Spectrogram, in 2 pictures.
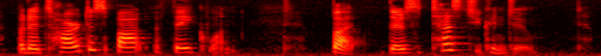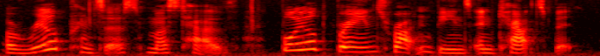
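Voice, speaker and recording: Putting on a character voice, a woman speaks at a high pitch. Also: moderate pace. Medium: read story. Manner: chatty, fussy.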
